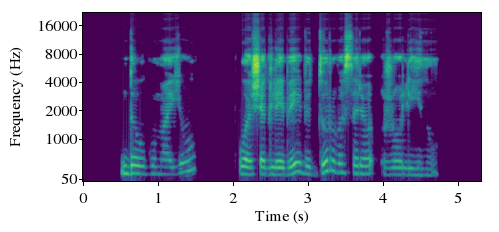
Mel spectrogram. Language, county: Lithuanian, Kaunas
